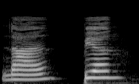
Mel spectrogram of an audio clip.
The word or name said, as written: nan2bian5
